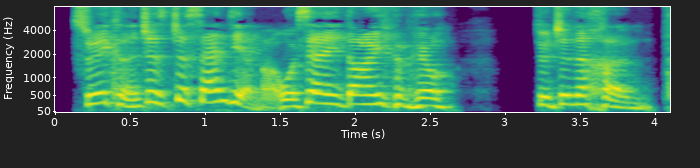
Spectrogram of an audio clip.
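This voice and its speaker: A somewhat breathy woman at a very fast pace, with very wide pitch swings. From China, Hangzhou. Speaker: management consultant. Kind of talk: casual interview chat.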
